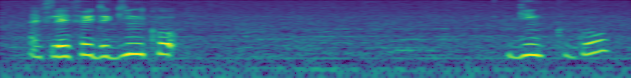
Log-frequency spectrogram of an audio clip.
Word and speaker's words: Ginkgo: Ginkgo, ouais, c'est comme ça que ça se prononce.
